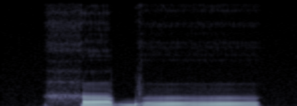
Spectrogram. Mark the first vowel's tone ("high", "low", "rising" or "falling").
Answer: high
